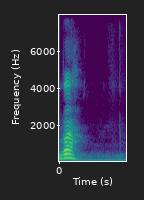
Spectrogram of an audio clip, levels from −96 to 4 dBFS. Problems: none marked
